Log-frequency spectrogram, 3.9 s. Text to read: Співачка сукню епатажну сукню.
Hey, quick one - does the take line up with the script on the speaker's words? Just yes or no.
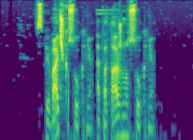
yes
